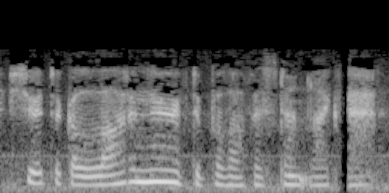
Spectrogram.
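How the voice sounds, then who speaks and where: A woman's voice: fairly low pitch, lightly acted. An actress playing a mysterious, seductive woman on the phone, coy and half-whispered, in a 1980s radio drama. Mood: teasing. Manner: coy, teasing, drawn-out phrasing. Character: sultry mysterious woman caller, teasing, seductive. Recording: muffled old radio recording with hiss.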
